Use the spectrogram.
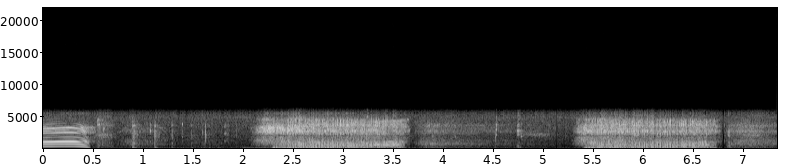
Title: Snoring swedish guy.....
